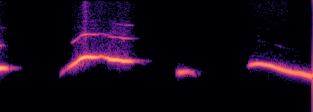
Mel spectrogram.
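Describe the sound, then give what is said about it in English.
A woman whistles clearly in a short three-part call: a rising, swelling note, a quick brief chirp, then a long falling tone, loud with no talking. “And as she went, she made a whistle.”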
